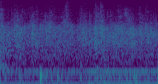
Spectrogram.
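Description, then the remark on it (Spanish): An audience applauds together in a steady, dense wash of clapping that holds for a few seconds, fairly soft, with no voices standing out: applause for Christ during a sermon. “Fuerte aplauso a Cristo.”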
